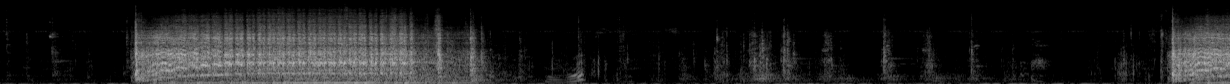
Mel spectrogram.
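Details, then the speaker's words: Wartime H tractor, first runs after 20+ years of sitting: it catches and runs evenly for about three seconds with a steady beat, then shuts off. It runs pretty good with good oil pressure, though there was a little fire. "all righty well positive notes I think it runs pretty good and just by turning it over I can see we got good oil pressure"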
